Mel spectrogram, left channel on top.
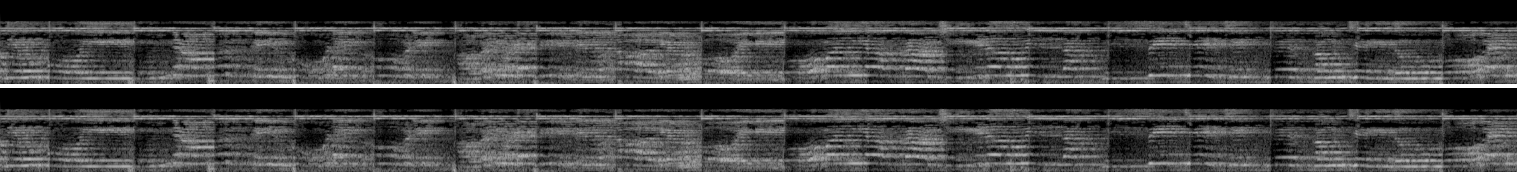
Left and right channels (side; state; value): both; identical; correlation 1.00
